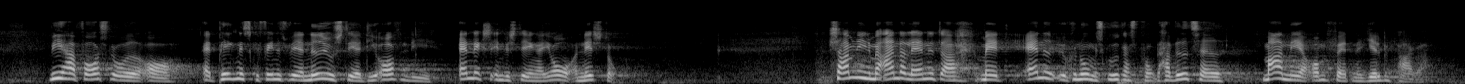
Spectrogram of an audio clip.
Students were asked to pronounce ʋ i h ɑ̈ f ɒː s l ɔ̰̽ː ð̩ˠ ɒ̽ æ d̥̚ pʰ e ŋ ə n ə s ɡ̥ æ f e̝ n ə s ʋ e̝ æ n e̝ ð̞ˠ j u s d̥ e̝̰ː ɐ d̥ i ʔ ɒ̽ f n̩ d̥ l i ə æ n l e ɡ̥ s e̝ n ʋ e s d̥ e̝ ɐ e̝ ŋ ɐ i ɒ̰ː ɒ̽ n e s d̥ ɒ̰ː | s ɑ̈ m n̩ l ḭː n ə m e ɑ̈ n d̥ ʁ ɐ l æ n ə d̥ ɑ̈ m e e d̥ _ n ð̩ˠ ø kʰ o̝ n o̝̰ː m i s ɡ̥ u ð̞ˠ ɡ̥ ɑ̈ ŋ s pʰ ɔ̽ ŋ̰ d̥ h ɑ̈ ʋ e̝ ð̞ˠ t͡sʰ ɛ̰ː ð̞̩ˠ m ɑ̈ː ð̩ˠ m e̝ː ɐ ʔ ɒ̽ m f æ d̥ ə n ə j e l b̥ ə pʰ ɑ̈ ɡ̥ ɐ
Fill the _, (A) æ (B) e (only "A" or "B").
A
